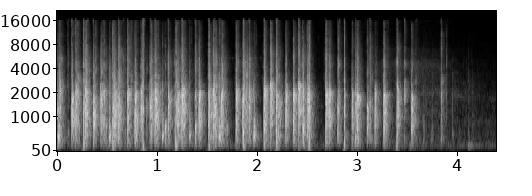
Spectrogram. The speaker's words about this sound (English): And can we give him a round of applause? Thank you very much. Thank you.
